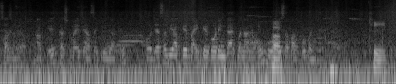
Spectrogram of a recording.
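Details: Adult male speaker; normal speech.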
